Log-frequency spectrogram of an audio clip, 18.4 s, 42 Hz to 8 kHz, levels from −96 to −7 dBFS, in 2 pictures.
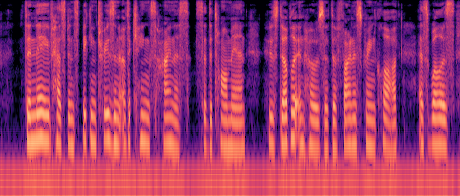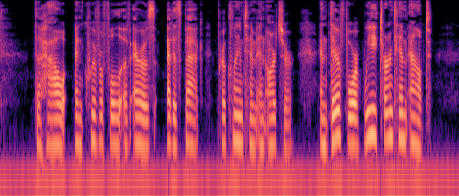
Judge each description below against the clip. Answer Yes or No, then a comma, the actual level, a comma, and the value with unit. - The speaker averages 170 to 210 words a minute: No, average, 145 wpm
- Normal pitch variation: No, narrow, 2.0 semitones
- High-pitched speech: No, medium, 170 Hz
